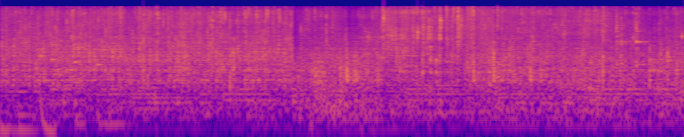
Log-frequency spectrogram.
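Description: Oil sizzling steadily in a non-stick frying pan as an egg mixture fries over a starch batter for an oyster omelette, with small crackles throughout.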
